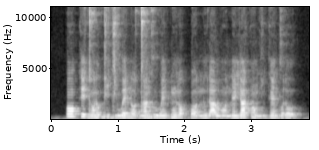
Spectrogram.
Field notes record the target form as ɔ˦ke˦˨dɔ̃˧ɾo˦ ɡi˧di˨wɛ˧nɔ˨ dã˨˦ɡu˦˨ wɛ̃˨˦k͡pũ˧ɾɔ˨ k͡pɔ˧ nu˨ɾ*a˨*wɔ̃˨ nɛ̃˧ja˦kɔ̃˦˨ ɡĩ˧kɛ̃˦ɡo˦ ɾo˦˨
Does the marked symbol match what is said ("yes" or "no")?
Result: yes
